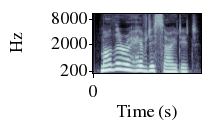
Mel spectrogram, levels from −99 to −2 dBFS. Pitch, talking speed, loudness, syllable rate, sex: 235 Hz, 180 wpm, -15 LUFS, 5.9 syllables/s, female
